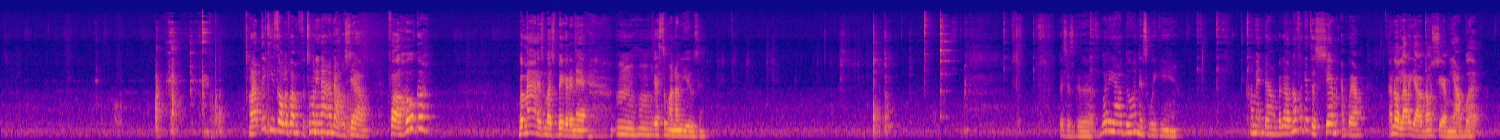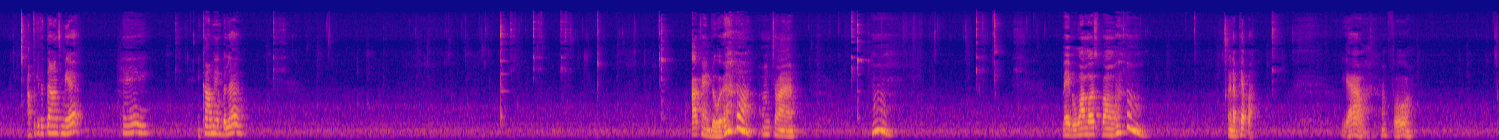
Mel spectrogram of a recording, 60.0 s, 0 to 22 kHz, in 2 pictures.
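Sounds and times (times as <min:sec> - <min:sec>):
steady low hum: 0:00.0 - 0:59.9
metal fork clinking against bowl: 0:47.0 - 0:47.4.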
